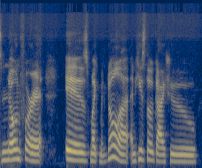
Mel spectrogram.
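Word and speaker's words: Mignola: And he has a tweet that says, "Hey guys, it's MIN-YO-LA. Just saying."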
